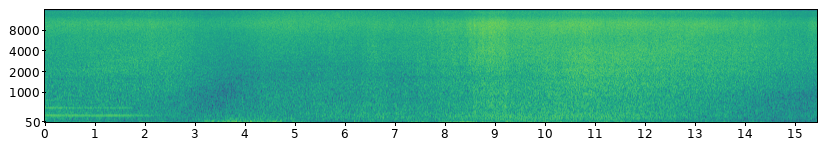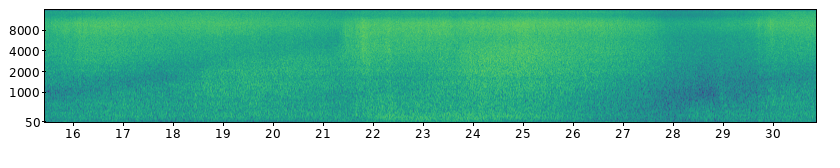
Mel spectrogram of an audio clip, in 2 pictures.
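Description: Sea waves washing in, a steady rush that swells and fades slowly. A held musical note dies away about two seconds in.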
